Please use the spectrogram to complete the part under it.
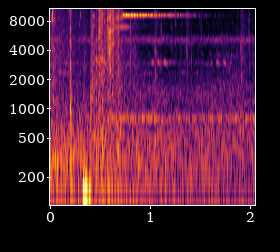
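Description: Footsteps patter on a hard path.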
